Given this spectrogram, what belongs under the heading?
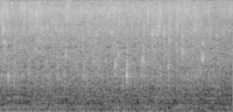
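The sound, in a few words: fish frying in a pan on medium flame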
